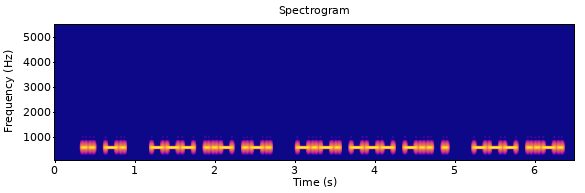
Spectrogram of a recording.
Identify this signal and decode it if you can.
Morse code, heard as a keyed tone, about 25 wpm, 600 Hz. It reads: IN OUR CODE OF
